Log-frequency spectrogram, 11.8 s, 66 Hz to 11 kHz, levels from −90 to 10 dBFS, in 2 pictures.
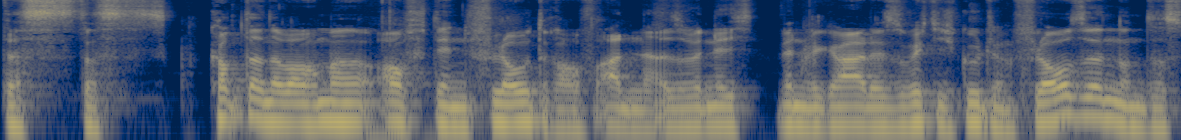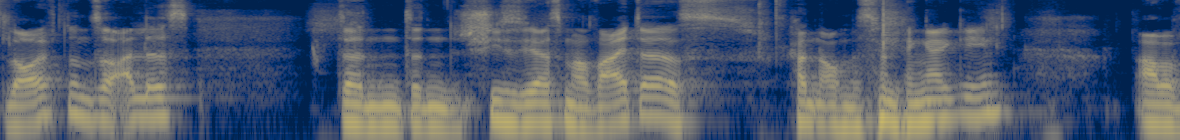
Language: German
